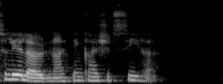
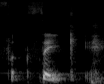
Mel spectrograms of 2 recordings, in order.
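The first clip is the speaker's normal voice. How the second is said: put-on exasperated dwarf voice, higher and quieter; 4 semitones higher, 5 dB quieter than usual. Retelling Thorin's reaction to his nephews: exasperated Thorin voice. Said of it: "Thorin's just so done with his nephews".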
